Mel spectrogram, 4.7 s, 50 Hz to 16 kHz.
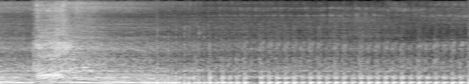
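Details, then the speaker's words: Suzuki Satria FU with a PWL/PE28 28 mm carburettor, cleaned and re-jetted (main and pilot jets) to cure hesitation when throttled, air screw now set; clean throttle blip then even steady idle about four pops a second; carb seems right; normal revving and idle. "nampaknya kendor oke ya Jadi karbunya ini sudah pas sepertinya ya"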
